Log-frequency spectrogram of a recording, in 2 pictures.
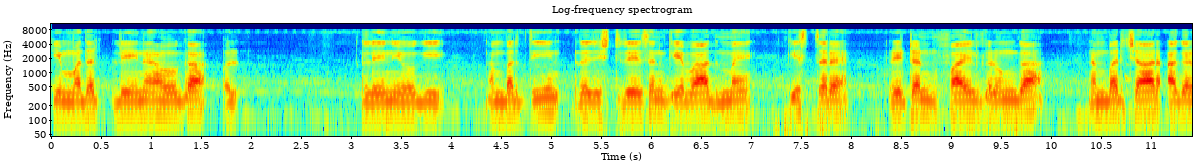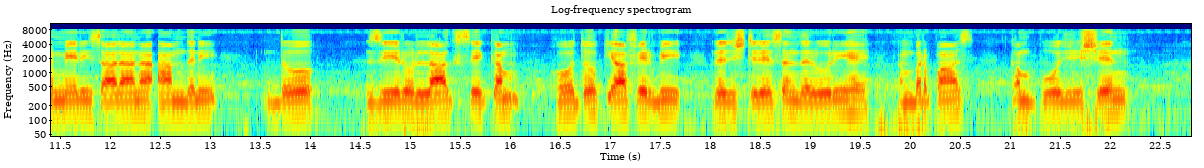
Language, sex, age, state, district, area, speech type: Urdu, male, 18-30, Uttar Pradesh, Balrampur, rural, spontaneous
